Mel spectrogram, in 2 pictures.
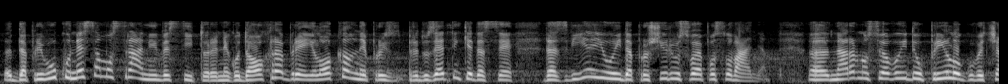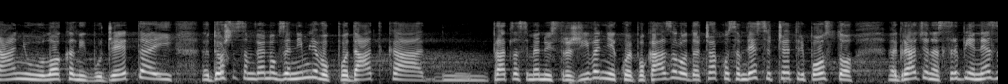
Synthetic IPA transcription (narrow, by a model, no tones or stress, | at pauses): d̪apɾiʋuːkunesamo̞st̪ɾaːneinʋest̪iːt̪o̞ɾene̞ɡo̞d̪ao̞xɾabɾe̞ilˠo̞kalˠne̞ppɾe̞d̪uzet̪nike̞d̪ase̞ | ɾazʋijajuid̪apɾo̞ʃiɾujusʋo̞japo̞slˠo̞ʋaːɲa̰ | naːɾaʋno̞sʋeo̞ʋo̞id̪eupɾiːlˠo̞ɡuʋe̞t͡ɕaːɲulˠo̞kalˠnixbud͡ʒeːt̪aid̪o̞ʃlˠasamd̪ojed̪no̞ɡzanimʎiʋo̞ɡ̚po̞d̪aːt̪ka | pɾat̪ilˠasamjɛd̪noist̪ɾaʒiːʋaɲekojepo̞kaːzalˠo̞d̪at͡ʃakosamd̪eset̪̚t͡ʃɛt̪ɾipo̞st̪o̞ɡɾad͡ʑanasr̩bije̞nez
